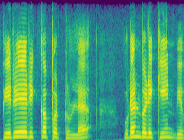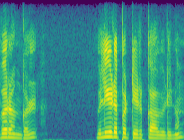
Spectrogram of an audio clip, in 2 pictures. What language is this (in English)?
Tamil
